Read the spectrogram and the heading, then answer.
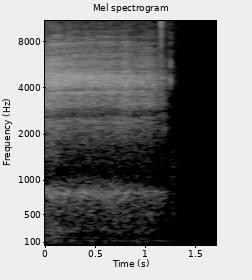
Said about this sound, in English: It's the inhale. Yeah. Because it's all about the nose on this cocktail.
